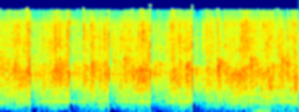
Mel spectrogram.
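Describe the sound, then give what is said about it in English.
An audience at a university architecture college event applauds steadily, a dense wash of many hands clapping at a fairly loud, even level with no voices rising above it. “I will clap for that.”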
